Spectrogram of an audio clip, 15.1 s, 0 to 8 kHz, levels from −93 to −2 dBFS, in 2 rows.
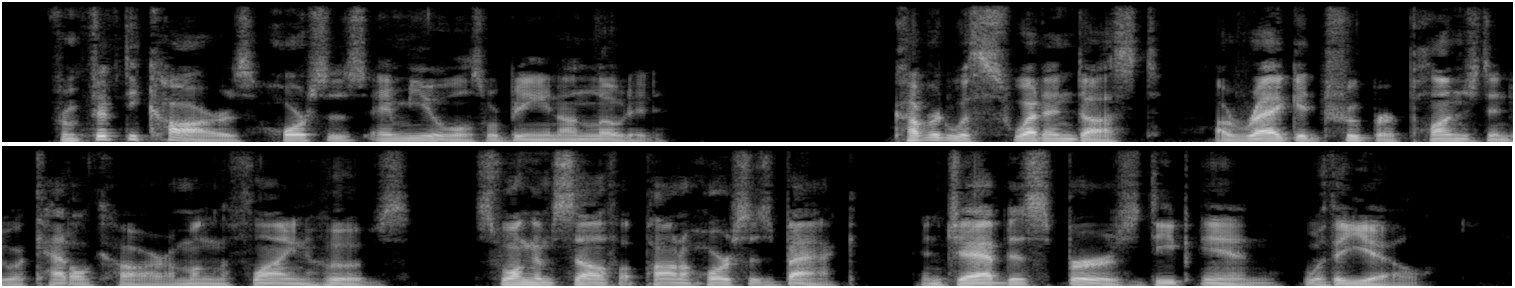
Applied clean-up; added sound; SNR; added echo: none; none; none; none.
